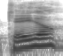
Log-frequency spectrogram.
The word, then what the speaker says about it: Cahill: The Angels are throwing Trevor Cahill.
